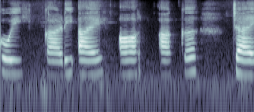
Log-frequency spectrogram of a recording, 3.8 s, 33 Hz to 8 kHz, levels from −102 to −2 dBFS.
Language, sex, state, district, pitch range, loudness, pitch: Hindi, female, Rajasthan, Jaipur, 205-215 Hz, -19 LUFS, 210 Hz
